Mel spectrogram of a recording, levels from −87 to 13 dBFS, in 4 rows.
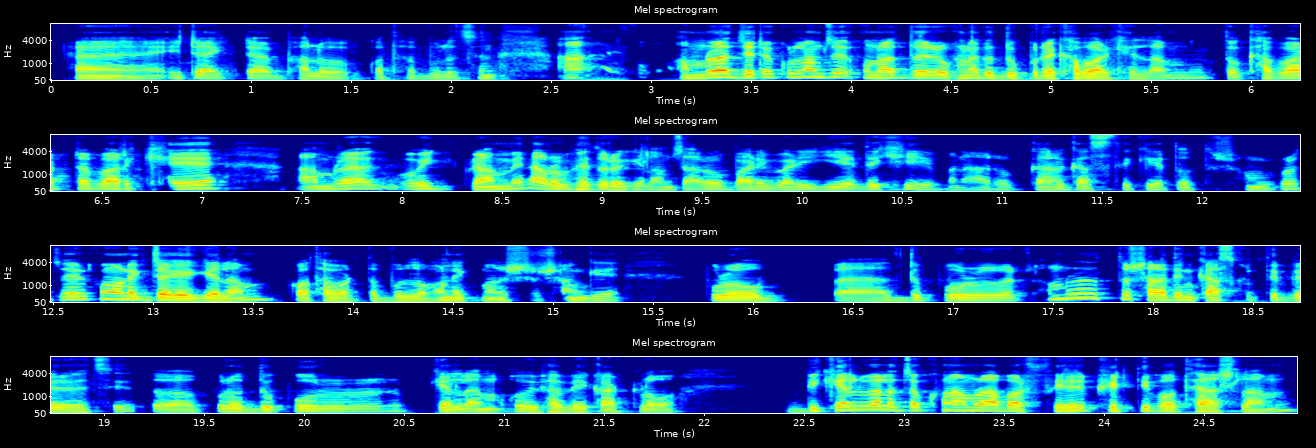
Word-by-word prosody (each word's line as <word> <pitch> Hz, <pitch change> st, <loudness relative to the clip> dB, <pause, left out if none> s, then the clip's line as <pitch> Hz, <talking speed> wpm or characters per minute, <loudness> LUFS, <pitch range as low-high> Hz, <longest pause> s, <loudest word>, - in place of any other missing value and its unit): হ্যাঁ, 130 Hz, -2 st, +1 dB, 0.2 s
এটা 145 Hz, -, -2 dB
একটা 135 Hz, -, -5 dB, 0.2 s
ভালো 130 Hz, -2 st, -2 dB, 0.2 s
কথা 130 Hz, 0 st, -12 dB
বলেছেন। 120 Hz, +2 st, -9 dB, 0.4 s
অ্যা -, -, +2 dB, 0.5 s
আমরা 165 Hz, +6 st, +8 dB
যেটা 180 Hz, +2 st, +6 dB
করলাম 205 Hz, +2 st, +2 dB
যে -, -, +3 dB
উনাদের 165 Hz, +2 st, +4 dB
ওখানে 155 Hz, +1 st, +1 dB
তো -, -, +2 dB
দুপুরে 135 Hz, +2 st, +3 dB
খাবার 125 Hz, -2 st, +6 dB
খেলাম। 120 Hz, +2 st, -4 dB, 0.3 s
তো -, -, -2 dB
খাবার-টাবার 150 Hz, +1 st, +2 dB
খেয়ে 175 Hz, +2 st, +3 dB, 0.5 s
আমরা 145 Hz, +5 st, 0 dB, 0.3 s
ওই 150 Hz, -, +3 dB, 0.2 s
গ্রামের 145 Hz, +5 st, +2 dB
আরো 150 Hz, -, +3 dB
ভেতরে 130 Hz, -3 st, +1 dB
গেলাম। 110 Hz, 0 st, -7 dB
যে -, -, -6 dB
আরো 125 Hz, -, -3 dB
বাড়ি, 120 Hz, 0 st, -1 dB
বাড়ি 120 Hz, 0 st, -3 dB
গিয়ে 140 Hz, +3 st, -1 dB
দেখি 130 Hz, +5 st, -5 dB, 0.4 s
আরো 120 Hz, +2 st, -12 dB, 0.2 s
কার 125 Hz, -, -3 dB
কাছ 130 Hz, -2 st, -2 dB
থেকে 125 Hz, 0 st, -10 dB
তথ্য 125 Hz, 0 st, -9 dB
সংগ্রহ 130 Hz, 0 st, -10 dB
করা 150 Hz, 0 st, -6 dB
যায়। 180 Hz, +1 st, +1 dB
এরকম 180 Hz, +3 st, -2 dB
তো -, -, +7 dB
অনেক 180 Hz, -3 st, +4 dB
জায়গায় 145 Hz, -4 st, +8 dB
গেলাম। 120 Hz, -1 st, +4 dB, 0.2 s
কথাবার্তা 125 Hz, -1 st, 0 dB
বললাম 120 Hz, -2 st, -1 dB
অনেক 130 Hz, -1 st, 0 dB
মানুষের 120 Hz, 0 st, -4 dB
সঙ্গে। 125 Hz, -1 st, -3 dB, 0.5 s
পুরো 135 Hz, 0 st, +3 dB, 0.5 s
অ্যা 125 Hz, -, 0 dB, 0.3 s
দুপুর 140 Hz, +1 st, -2 dB, 0.4 s
আমরা 235 Hz, +6 st, 0 dB, 0.2 s
তো -, -, 0 dB
সারাদিন 150 Hz, 0 st, +4 dB
কাজ 135 Hz, -1 st, +4 dB
করতে 135 Hz, +2 st, -8 dB
বের 130 Hz, -1 st, +1 dB
হয়েছি। 120 Hz, +2 st, -7 dB, 0.2 s
তো -, -, -4 dB, 0.2 s
পুরো 140 Hz, -1 st, 0 dB
দুপুর 135 Hz, +3 st, -1 dB, 0.6 s
গেলাম 135 Hz, -1 st, +2 dB, 0.2 s
ওইভাবে 130 Hz, -1 st, -1 dB
কাটল। 125 Hz, +1 st, -2 dB, 0.8 s
বিকেলবেলা 215 Hz, +8 st, +5 dB
যখন 190 Hz, +1 st, -2 dB
আমরা 180 Hz, 0 st, +4 dB
আবার 160 Hz, -2 st, +4 dB
ফির 155 Hz, -1 st, +2 dB, 0.2 s
ফিরতি 165 Hz, +2 st, +2 dB
পথে 135 Hz, 0 st, +2 dB
আসলাম, 115 Hz, -1 st, -2 dB
135 Hz, 180 wpm, -24 LUFS, 125-155 Hz, 0.8 s, আমরা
